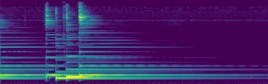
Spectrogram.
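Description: A single ukulele D minor chord strummed once and left to ring, its sustained tone fading slowly over a couple of seconds with no other sound.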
